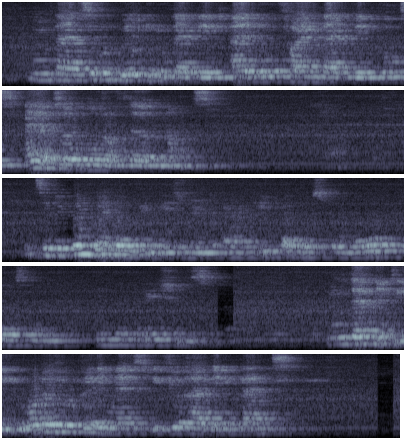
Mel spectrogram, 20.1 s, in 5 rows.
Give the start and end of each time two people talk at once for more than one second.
none

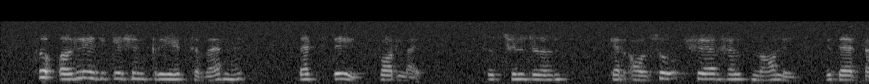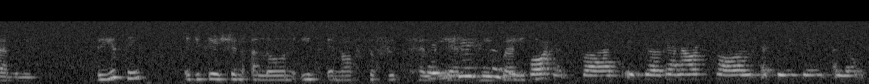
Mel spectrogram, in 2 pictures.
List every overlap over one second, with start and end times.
12.9-14.2

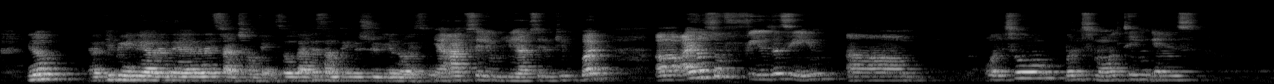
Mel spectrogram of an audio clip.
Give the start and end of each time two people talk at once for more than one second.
none

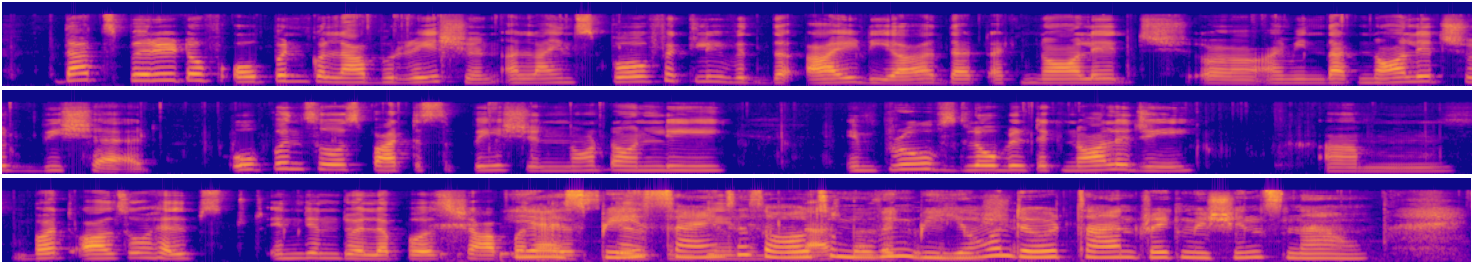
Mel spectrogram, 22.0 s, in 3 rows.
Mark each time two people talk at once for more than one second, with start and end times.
17.2-19.9

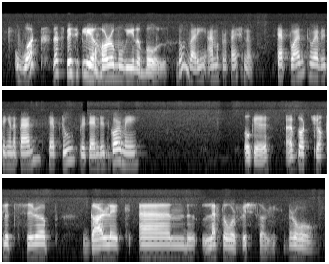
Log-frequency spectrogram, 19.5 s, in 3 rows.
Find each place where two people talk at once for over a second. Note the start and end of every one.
none

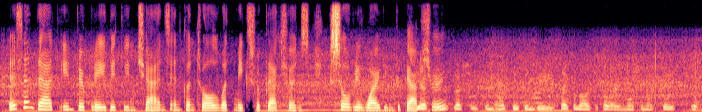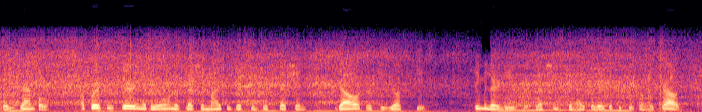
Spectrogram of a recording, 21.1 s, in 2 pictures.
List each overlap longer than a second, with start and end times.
none

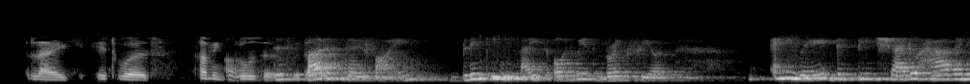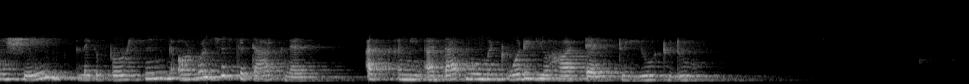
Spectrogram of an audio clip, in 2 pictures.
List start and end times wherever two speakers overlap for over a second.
2.4-3.8

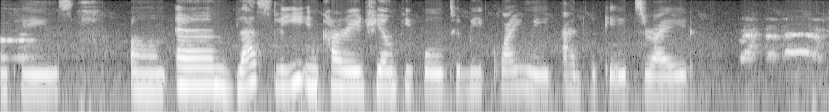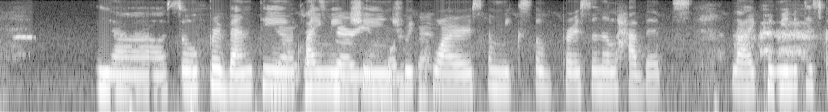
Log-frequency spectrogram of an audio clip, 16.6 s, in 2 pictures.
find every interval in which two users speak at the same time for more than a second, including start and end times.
11.0-12.7

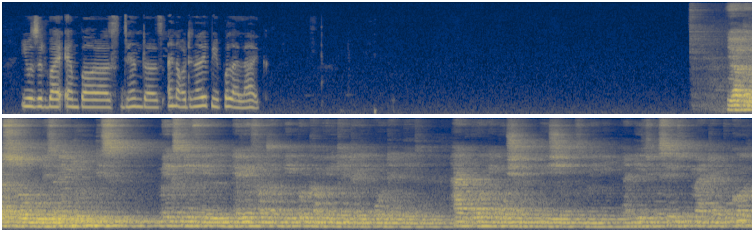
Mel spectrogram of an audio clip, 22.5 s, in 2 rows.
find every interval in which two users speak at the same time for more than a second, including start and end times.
none

